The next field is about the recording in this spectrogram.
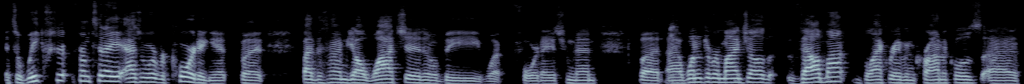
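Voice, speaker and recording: A man's voice: mid-range voice, no room sound. An American man co-hosting a podcast in casual, rambling, sweary chat. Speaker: podcast co-host and voice actor.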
